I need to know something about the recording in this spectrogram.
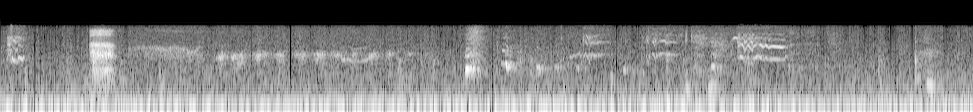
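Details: Indoor cat watching birds fly around outside, making a strange noise: a string of short, thin, chirping and trilling calls, some rising and falling, scattered over twelve seconds, with a loud thump early on and faint background hiss.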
